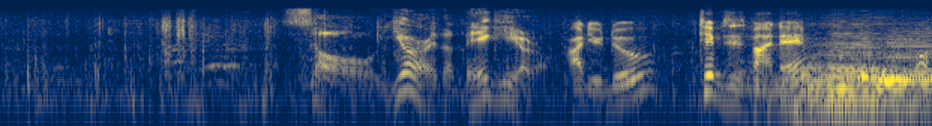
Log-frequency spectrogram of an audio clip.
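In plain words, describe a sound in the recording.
A man speaks in a low, firm voice close by.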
